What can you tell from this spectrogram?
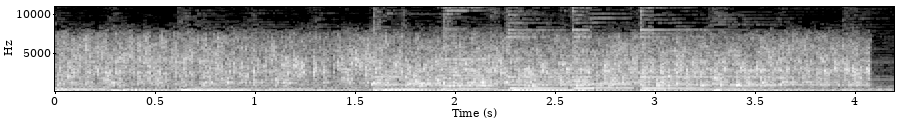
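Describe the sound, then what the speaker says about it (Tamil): Brinjal pieces fry in hot oil with a constant, dense hiss close by, while a soft tonal melody plays underneath throughout. "கத்திரிக்காய் வந்து ஒரு 3 நிமிஷம் வேக வச்சா போதும்."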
